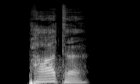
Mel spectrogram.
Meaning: godfather
- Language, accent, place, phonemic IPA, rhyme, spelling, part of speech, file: German, Germany, Berlin, /paːtə/, -aːtə, Pate, noun, De-Pate.ogg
